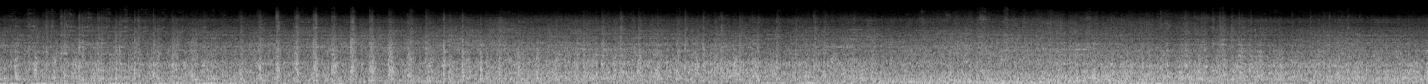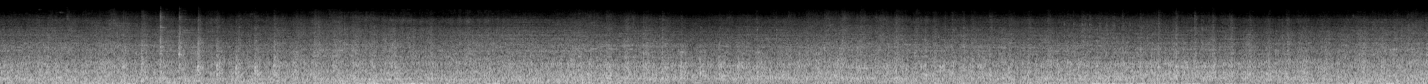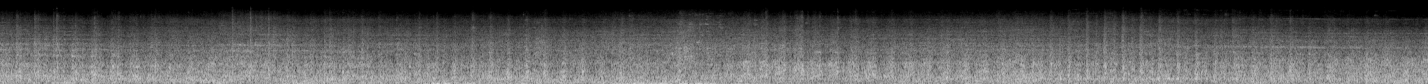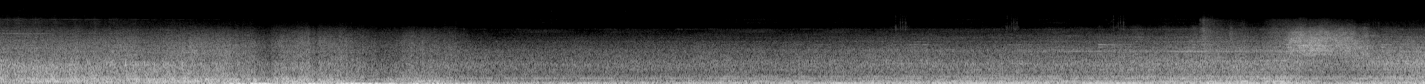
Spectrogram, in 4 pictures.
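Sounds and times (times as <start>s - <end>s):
freight train wheels clacking: 0.0s - 43.9s.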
